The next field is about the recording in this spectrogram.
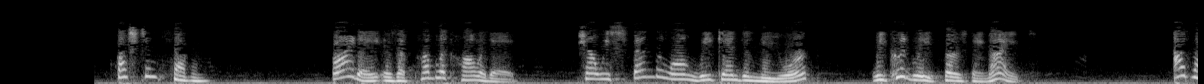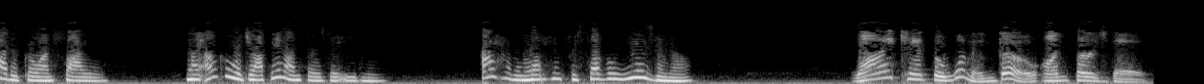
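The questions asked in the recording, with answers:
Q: Why can't the woman go on Thursday?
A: Her uncle is visiting Thursday evening.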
